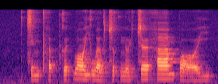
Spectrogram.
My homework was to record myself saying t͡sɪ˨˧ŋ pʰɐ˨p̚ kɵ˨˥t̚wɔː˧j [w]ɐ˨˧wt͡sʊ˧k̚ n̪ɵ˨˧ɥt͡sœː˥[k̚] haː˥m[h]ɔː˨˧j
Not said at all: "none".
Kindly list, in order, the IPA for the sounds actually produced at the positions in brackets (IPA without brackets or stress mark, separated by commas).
w, none, p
